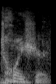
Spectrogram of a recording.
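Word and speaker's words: Techert: news has gotten St how does spell his last name t e c h e r t and I'm 99% sure it is pronounced toy shirt I didn't want Rolls-Royce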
